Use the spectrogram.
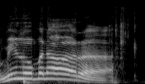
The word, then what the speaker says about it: Milo Manara: Pronounce it like the Italians do. Milo. Milo Manara.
